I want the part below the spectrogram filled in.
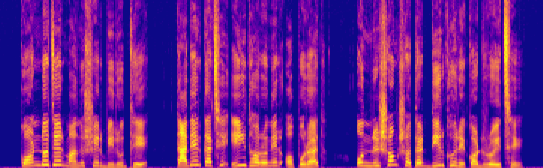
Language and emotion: Bengali, neutral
